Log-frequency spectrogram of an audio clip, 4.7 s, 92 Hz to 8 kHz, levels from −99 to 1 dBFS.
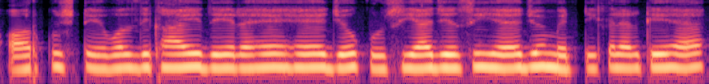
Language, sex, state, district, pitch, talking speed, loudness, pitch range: Hindi, female, Himachal Pradesh, Shimla, 225 Hz, 205 wpm, -14 LUFS, 220-230 Hz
